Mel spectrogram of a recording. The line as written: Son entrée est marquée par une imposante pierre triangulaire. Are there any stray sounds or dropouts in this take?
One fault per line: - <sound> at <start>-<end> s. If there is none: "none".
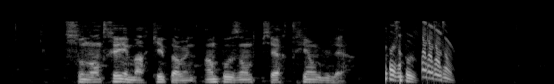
- chirp at 3.9-4.6 s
